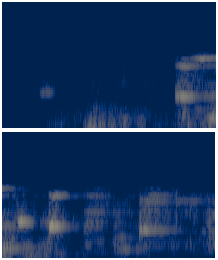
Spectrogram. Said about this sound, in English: Oh, look, Angela's sitting down at the piano.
